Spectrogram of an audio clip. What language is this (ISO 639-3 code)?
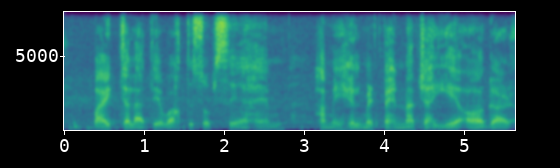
urd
